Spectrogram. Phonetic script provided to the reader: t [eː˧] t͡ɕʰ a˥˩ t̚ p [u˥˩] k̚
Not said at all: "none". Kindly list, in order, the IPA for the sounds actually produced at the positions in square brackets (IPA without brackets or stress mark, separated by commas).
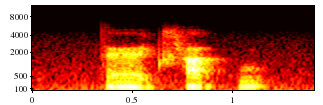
ɛː˧, u˥˩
